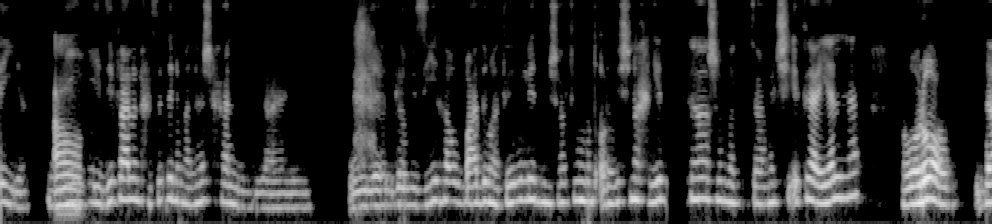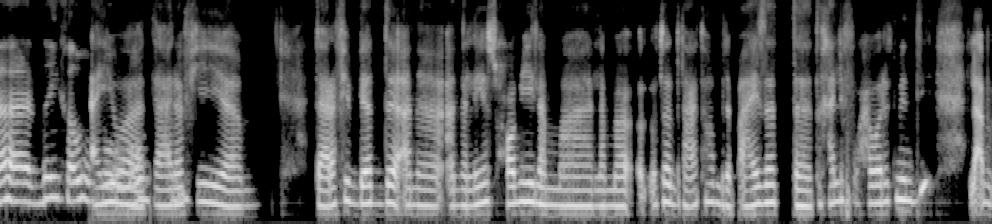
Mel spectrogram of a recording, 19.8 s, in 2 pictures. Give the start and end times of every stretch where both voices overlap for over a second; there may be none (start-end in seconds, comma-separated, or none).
none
